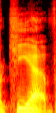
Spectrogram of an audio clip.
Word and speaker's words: Kyiv: The rise of Moscow, in one sense, came at the expense of Kyiv, or Kiev, as Americans often pronounce it.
